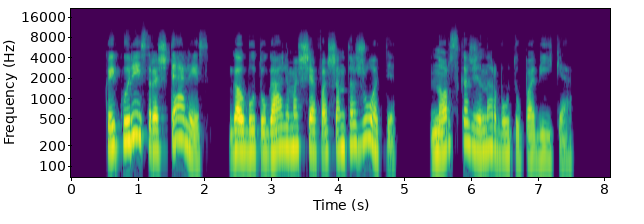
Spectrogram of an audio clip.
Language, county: Lithuanian, Kaunas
